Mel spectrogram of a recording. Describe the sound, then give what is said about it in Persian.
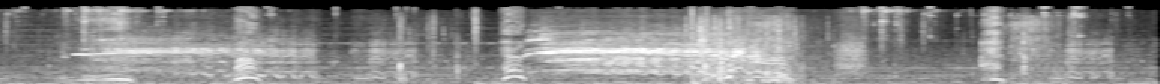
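A horse neighs loudly in a few long, shaking whinnies separated by short gaps, with quieter snorting and movement between them. “بهتر است اسب رفیقت پیش خودت باشه. اسب زیبا، سنوبر، سنوبر.”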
